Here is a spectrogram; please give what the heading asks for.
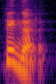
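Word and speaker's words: figure: इसको हम प्रोनाउंस करेंगे फिगर, जिसमें से एफ आई जी, फिग जो है ये थोड़ा सा क्या कर रहा है, हाई प्रोनाउंस कर रहे हैं, इसको हम हाई मतलब थोड़ा सा स्ट्रेस कर रहे हैं।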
